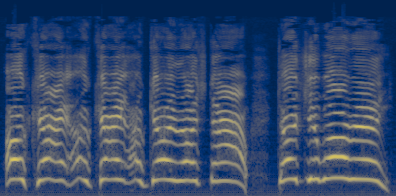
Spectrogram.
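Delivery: very high curious train voice; little train Puffer. Acted. Puffer asks Big Mac, high and curious. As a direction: ask in the chirpy engine voice.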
